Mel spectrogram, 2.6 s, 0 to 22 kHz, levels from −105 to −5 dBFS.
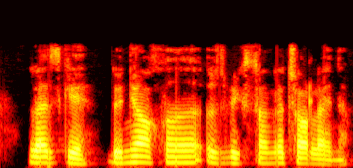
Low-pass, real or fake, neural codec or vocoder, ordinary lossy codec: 7.2 kHz; real; none; Opus, 64 kbps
